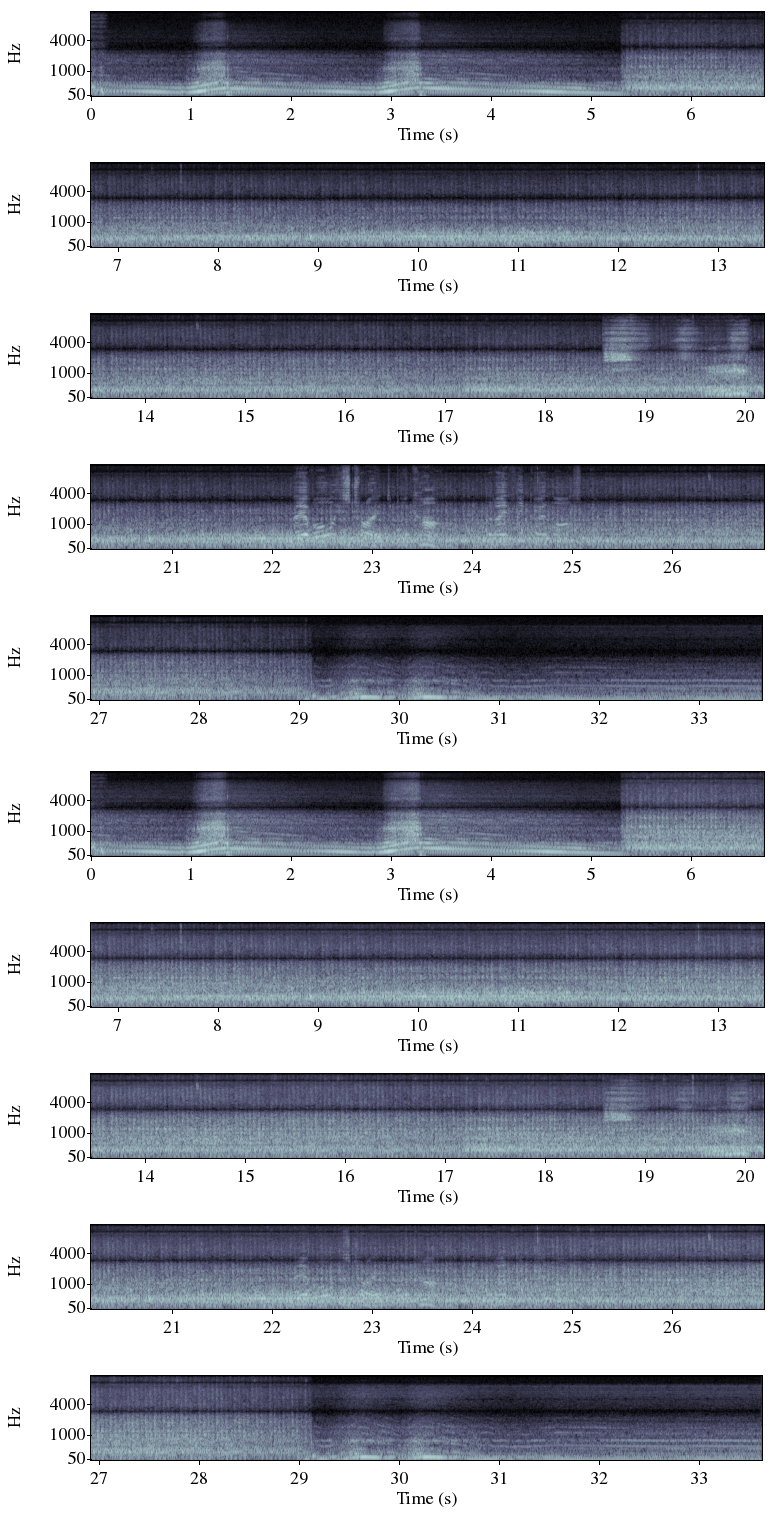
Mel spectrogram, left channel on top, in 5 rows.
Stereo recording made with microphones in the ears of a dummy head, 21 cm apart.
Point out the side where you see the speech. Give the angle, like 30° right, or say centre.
30° left.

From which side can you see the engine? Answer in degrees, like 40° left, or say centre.
50° right.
